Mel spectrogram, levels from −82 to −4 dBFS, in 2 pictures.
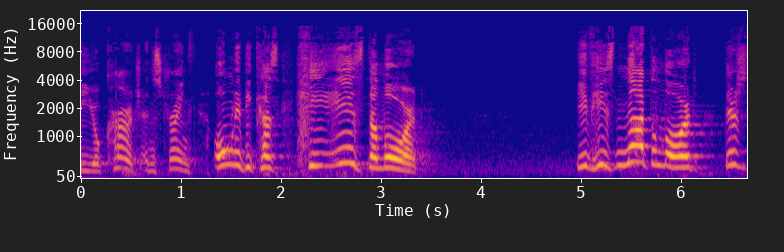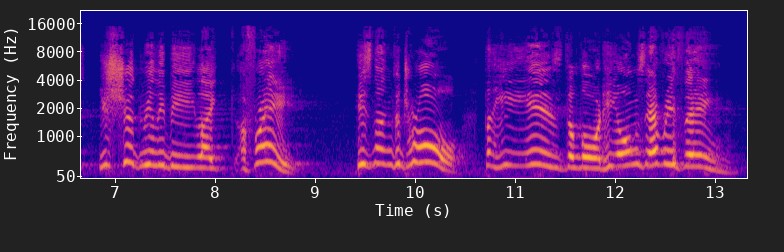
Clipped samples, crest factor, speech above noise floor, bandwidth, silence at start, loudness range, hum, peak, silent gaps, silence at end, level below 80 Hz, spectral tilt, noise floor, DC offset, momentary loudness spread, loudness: under 0.1%; 22 dB; 39 dB; 15 kHz; 0 s; 3 LU; none; -4 dBFS; none; 0.2 s; -70 dBFS; -3 dB/octave; -64 dBFS; under 0.1%; 14 LU; -25 LUFS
